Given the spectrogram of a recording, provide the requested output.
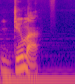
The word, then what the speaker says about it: Duma: Yep, no, it is, according to the Bionicle Encyclopedia, it is pronounced Duma. And that is how they say it in the movie as well, Turaga Duma.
